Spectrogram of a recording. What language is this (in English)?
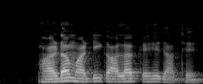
Chhattisgarhi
